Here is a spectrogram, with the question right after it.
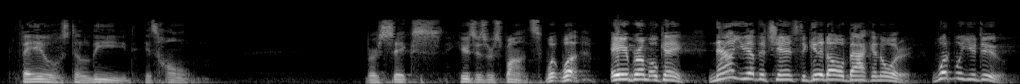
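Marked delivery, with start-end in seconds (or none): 5.4-10.1 louder, pressing challenge; exasperated demand. Acted. Sarai confronts Abram over Hagar, loud demanding. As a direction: push him hard for an answer.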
